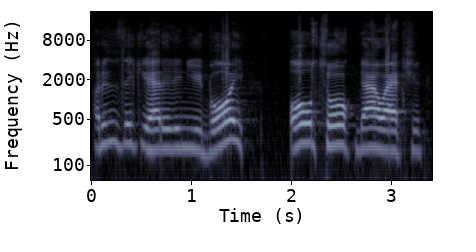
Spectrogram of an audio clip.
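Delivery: high, loud mocking shout. Il Duce jeering at the dead anti-fascist, loud shouting. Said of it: "Il Duce shouts".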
